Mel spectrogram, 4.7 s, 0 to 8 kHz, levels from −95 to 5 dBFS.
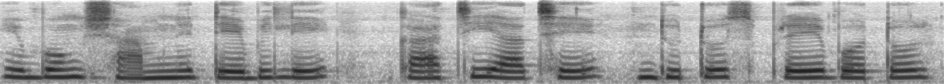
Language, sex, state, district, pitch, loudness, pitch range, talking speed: Bengali, female, West Bengal, Cooch Behar, 245 Hz, -16 LUFS, 240-260 Hz, 115 wpm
